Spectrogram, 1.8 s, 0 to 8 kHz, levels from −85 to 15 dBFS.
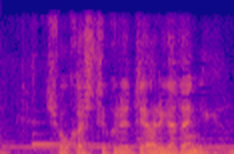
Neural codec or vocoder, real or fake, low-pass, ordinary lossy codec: none; real; 7.2 kHz; AAC, 48 kbps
